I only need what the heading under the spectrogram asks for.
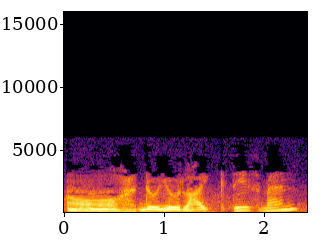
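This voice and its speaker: A man's voice: a little high, wildly swooping pitch, slow, exaggerated voice. An actor playing a proud, scornful African man of the Congo in a radio drama, with a solemn, lyrical way of talking. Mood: probing. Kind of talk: 1970s radio drama acting. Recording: muffled, noisy 1970s AM radio recording.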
